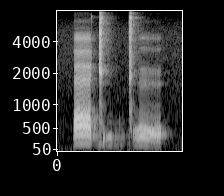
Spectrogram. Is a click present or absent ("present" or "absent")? present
